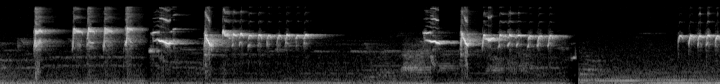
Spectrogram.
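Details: White-rumped shama song played as a lure to provoke other shamas into answering: loud bursts of sharp high notes, buzzy whistled phrases and ringing trills separated by short pauses.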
